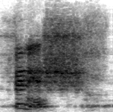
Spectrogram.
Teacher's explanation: finish, ends with a sound sh. Now this is a buzzing sound, sometimes called a sibilant in pronunciation.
